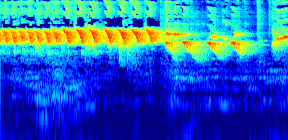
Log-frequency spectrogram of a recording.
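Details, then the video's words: Canary song: a fast, even, rolling trill of high repeated notes. It shifts into slower, downward-sweeping whistled phrases, then ends with a brief bright flourish. "CANTO CANARIOS"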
